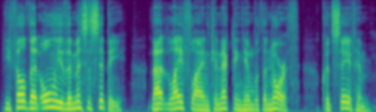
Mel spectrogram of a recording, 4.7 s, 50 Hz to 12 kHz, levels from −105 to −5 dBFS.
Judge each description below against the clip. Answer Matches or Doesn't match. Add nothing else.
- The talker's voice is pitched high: Doesn't match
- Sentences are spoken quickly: Matches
